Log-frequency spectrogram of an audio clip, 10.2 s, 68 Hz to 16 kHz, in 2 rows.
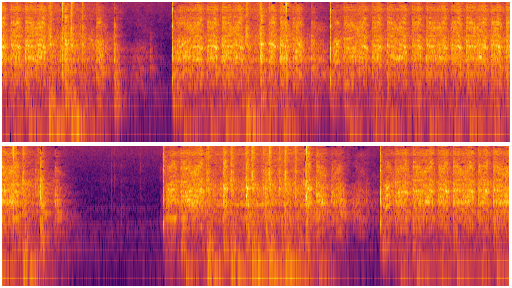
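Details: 2012 Kawasaki Brute Force 650i ATV cranking. The starter churns in bursts of about a second with pauses, and the engine never catches: crank, no start.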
